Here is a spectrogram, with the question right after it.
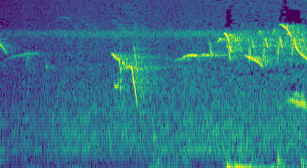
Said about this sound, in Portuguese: E é com esses sons aí de pássaros, com essa fauna que a gente encerra mais uma semana.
